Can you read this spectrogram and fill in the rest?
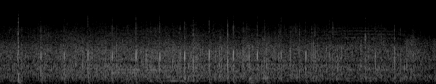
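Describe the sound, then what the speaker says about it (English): A large crowd of new citizens and guests at a U.S. naturalization ceremony at the Payne & Mencias Palladium applauds steadily, a dense even patter of many hands clapping in a big hall. "Well worth the applause"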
